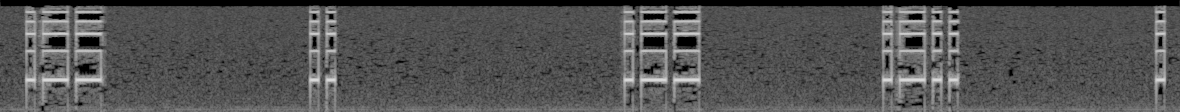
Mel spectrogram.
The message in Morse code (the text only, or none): W I W L E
